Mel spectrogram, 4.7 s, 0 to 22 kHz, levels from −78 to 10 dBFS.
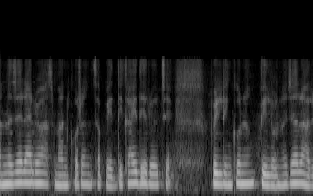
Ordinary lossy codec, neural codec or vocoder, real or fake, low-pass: none; codec, 16 kHz, 0.7 kbps, FocalCodec; fake; 7.2 kHz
